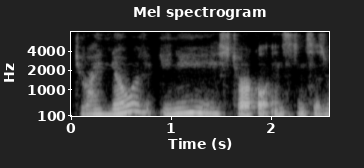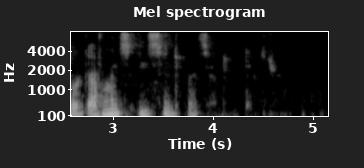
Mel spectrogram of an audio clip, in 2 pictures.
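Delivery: very soft reread, fading to a whisper; muttering to himself. Real, not acted. Host pondering a viewer's question, muttering it back to himself. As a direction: think aloud under your breath, trailing into near silence.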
